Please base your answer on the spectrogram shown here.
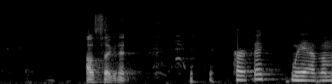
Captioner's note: laughs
